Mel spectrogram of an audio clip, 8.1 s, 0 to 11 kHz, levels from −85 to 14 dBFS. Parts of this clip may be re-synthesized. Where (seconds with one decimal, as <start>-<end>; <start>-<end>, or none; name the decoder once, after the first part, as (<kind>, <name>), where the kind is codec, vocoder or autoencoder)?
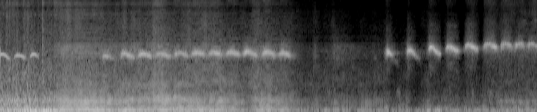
0.8-8.1 (vocoder, Vocos)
